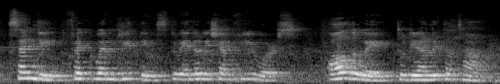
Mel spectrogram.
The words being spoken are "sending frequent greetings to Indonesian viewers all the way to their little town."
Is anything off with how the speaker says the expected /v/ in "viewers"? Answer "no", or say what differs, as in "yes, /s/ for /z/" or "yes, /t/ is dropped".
yes, /f/ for /v/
